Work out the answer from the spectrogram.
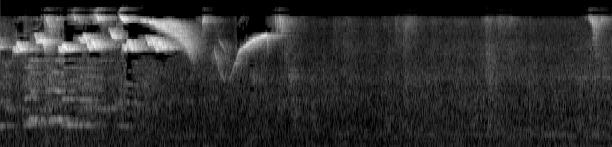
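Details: Bananaquit, known locally as sibite, recorded in Parnamirim, Rio Grande do Norte, delivering an 'endemoniado' song: a dense, rapid jumble of shrill high twitters and sweeps for about three seconds, then quiet with faint notes.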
